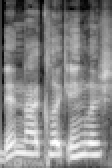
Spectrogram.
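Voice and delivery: high, baffled caller voice; confused caller. Retold or imitated. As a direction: squeak it out like a confused customer. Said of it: "It'd be like".

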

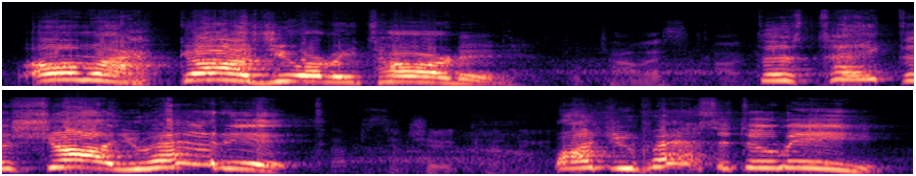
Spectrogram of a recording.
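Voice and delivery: frustrated yelling. Real, not acted. Raging at teammate in game.

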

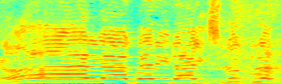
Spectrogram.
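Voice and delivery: high, delighted tourist voices pointing; imitating excited tourists. Actor mimics tourists spotting him naked, high and delighted. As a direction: squeal like gawking sightseers. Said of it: "they're all going".

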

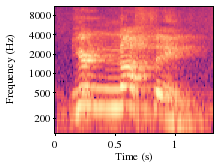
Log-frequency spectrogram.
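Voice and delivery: You're hit high and slow, then nothing; stress on You're. Shown as a demonstration. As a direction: lean hard on You're, drawn out. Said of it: "Do you hear what I did".

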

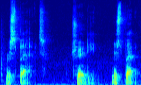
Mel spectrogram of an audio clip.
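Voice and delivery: breathy hushed whisper of awe; whispered reverence. Retold or imitated. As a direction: whisper it like sacred praise. Neo's reverent line mocked.

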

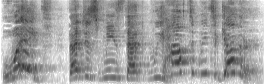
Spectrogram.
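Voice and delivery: squeaky, pleading high voice; cling to the hope, pleading; high desperate plea. Acted.

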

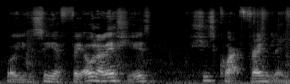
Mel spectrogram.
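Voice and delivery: plain reading voice

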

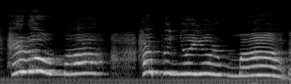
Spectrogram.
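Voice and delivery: put-on high, loud tearful child voice; crying child. Twin wishing mom happy new year, high teary child voice. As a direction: say it like a kid half crying with joy.

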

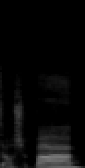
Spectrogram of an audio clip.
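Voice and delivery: ordinary talk

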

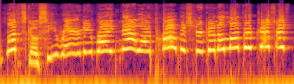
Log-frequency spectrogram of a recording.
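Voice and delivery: high, loud cartoon princess, eager to help; squeaky Twilight voice. Reader voicing Twilight suggesting a name, high and squeaky.

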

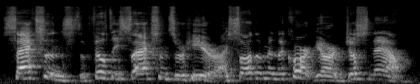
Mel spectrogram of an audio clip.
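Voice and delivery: high, frantic battle cry; raging warrior. A narrator's reading. Traumatised Griffith bursting into the hall, frantic high rage. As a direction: rave like a shell-shocked soldier. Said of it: "contorted with rage".

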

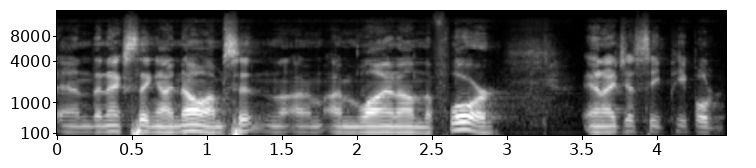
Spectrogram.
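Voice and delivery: usual speaking voice

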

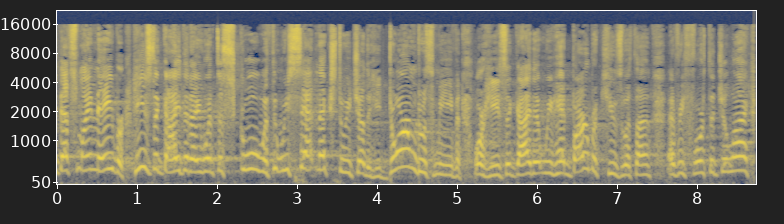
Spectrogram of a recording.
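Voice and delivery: desperate to know what happened to a friend; urgent pleading. Acted. Pleading with angel at judgment.

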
